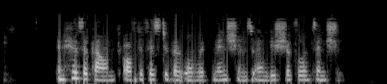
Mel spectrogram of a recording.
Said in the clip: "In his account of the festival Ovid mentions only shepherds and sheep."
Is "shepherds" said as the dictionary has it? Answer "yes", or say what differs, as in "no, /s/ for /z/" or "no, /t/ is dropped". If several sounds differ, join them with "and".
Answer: no, /f/ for /p/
